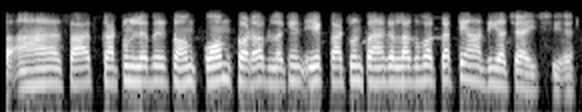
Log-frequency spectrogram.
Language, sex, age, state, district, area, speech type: Maithili, male, 18-30, Bihar, Madhubani, rural, conversation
